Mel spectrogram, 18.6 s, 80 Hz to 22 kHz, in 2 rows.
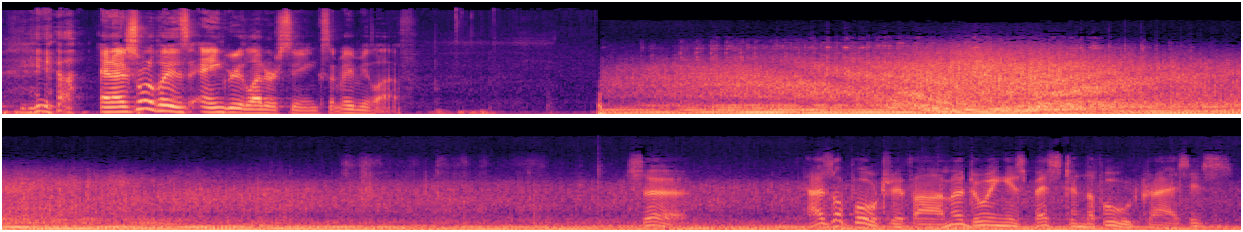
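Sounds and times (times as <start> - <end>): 
laughter: 0.0 - 0.7
speech: 0.2 - 3.2, 15.4 - 18.5
low-flying propeller planes passing overhead: 4.5 - 18.5.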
